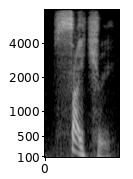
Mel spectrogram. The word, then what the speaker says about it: Sitri: a character name Prince sea tree also would be pronounced side tree but Prince sea tree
